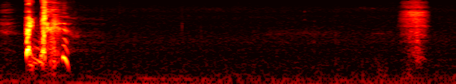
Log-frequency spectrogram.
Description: Sneezing in the sweet pea field by my house.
